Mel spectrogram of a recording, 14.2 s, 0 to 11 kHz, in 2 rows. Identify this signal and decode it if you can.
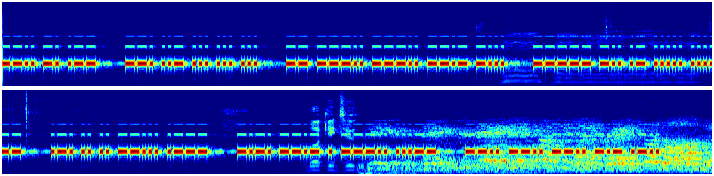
Morse code, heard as a keyed tone, hand-sent with a paddle, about 39 wpm, 890 Hz, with room echo. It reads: … GUSSS M88QB 0DA53 RII7J CQE83 ZZZKL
